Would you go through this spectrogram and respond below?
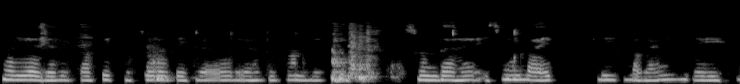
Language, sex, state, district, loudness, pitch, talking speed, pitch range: Hindi, female, Bihar, Supaul, -25 LUFS, 195 Hz, 160 wpm, 190-205 Hz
